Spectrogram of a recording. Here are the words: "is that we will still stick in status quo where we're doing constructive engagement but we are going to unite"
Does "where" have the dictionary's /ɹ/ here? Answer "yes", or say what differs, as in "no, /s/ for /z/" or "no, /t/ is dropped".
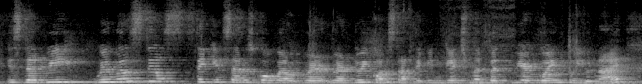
no, /w/ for /ɹ/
